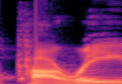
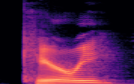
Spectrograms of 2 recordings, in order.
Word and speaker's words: Kyrie: course that has what I used to call Kyrie but it's pronounced Carrie and bro take these broken wings of course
